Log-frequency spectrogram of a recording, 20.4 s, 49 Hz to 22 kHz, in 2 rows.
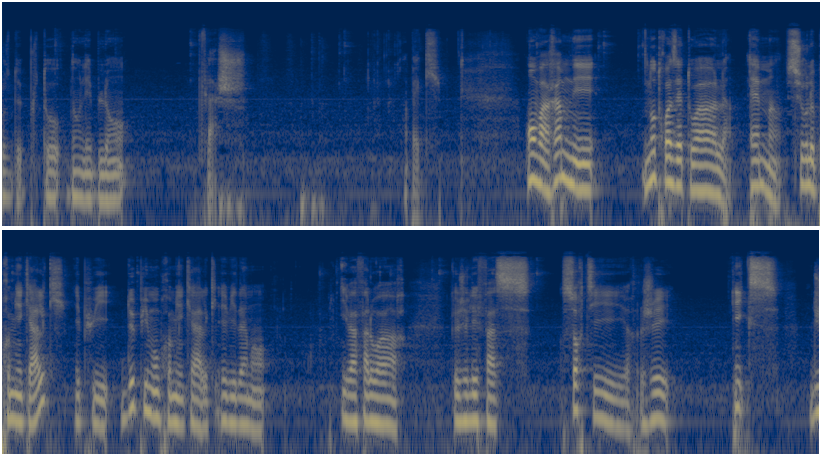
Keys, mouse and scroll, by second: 3.1 ctrl+s, 3.8-4.1 scroll down 5, 4.9-5.3 scroll up 4, 5.9 right click, 7.2 right click, 8.6 m, 11.1 click, 11.7-12.5 scroll down 2, 12.1-12.7 scroll up 3, 12.5 middle click, 13.7 middle click, 14.9 right click, 15.6 shift+right click, 16.1 right click, 17.3 g, 19.9 click, 20.1 middle click.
